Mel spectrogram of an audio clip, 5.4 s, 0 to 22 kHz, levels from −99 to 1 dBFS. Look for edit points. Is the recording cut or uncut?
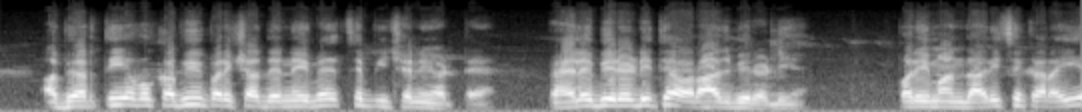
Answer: uncut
